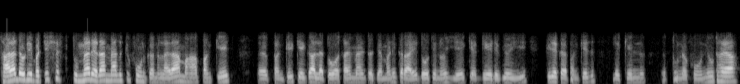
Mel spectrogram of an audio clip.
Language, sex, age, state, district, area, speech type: Dogri, male, 30-45, Jammu and Kashmir, Udhampur, urban, conversation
